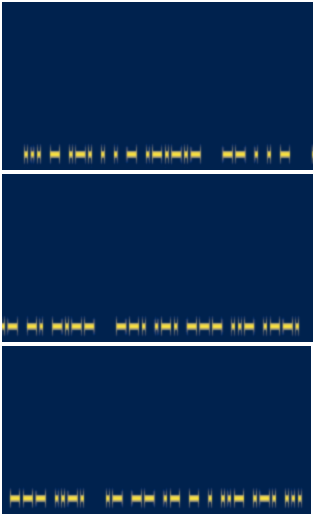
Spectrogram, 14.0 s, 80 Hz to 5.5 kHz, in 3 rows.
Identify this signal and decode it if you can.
Morse code, heard as a keyed tone, about 25 wpm, 600 Hz. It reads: STREET. MEET ANY GROUP OF AMATEURS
